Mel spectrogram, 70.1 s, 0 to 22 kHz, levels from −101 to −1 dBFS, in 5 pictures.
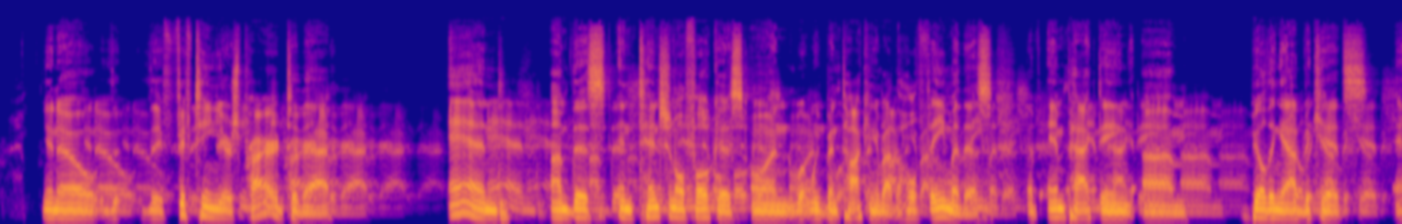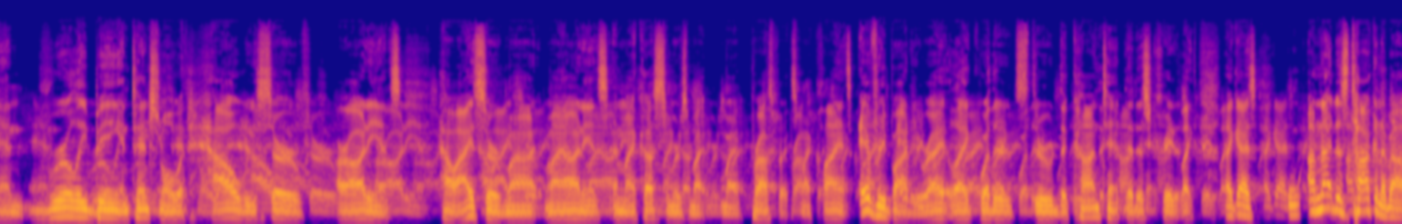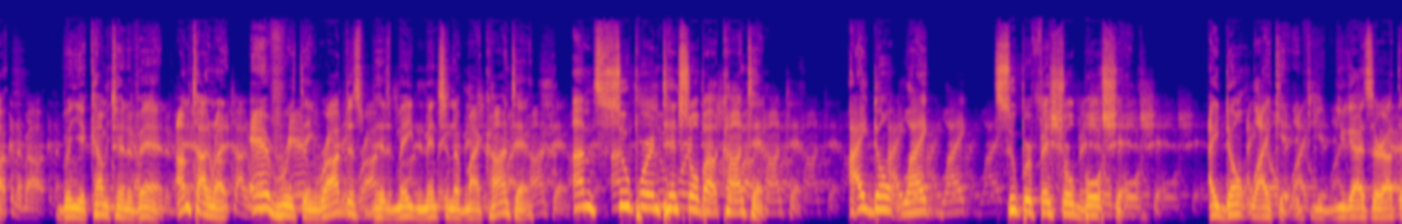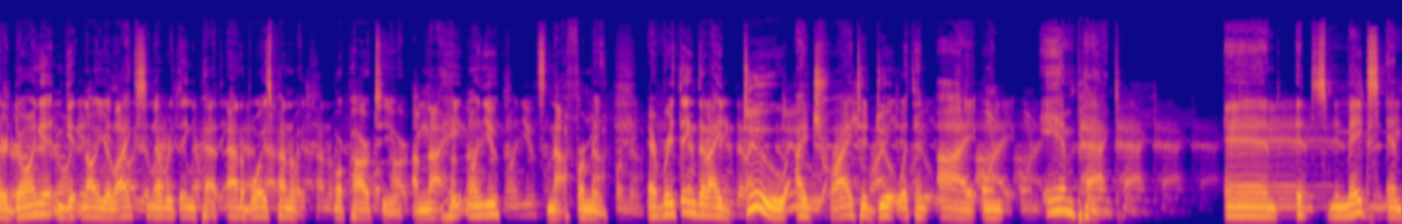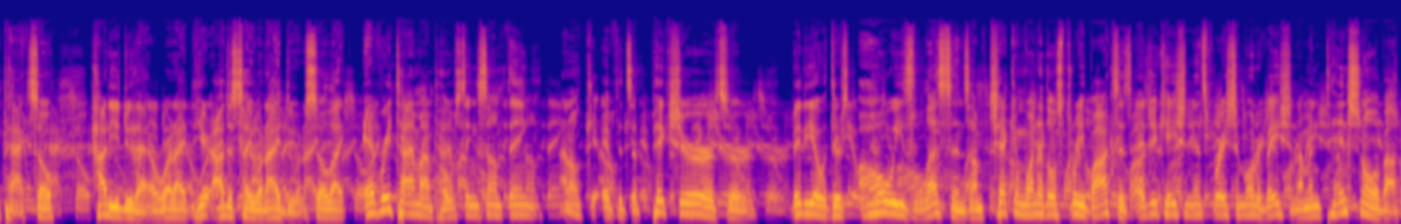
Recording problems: echo of what is said; noticeable; throughout; 380 ms later, 15 dB below the speech

